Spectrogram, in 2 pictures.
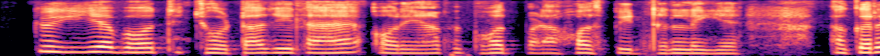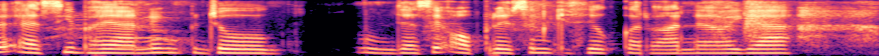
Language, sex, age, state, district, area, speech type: Hindi, female, 18-30, Uttar Pradesh, Sonbhadra, rural, spontaneous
